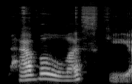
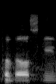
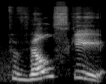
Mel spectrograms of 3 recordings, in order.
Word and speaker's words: Pavelsky: We get to talk to Pavalleski. I should have asked if I am pronouncing that right before the show. It's completely fun. It's so pronounced Pavvelski, but you got close to it. Pavvelski.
